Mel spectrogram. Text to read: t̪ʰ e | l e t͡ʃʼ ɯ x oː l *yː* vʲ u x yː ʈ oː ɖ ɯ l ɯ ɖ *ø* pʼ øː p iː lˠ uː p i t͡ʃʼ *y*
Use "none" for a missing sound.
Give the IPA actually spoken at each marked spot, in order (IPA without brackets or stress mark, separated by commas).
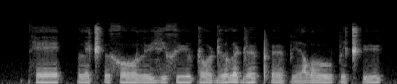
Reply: yː, ø, y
